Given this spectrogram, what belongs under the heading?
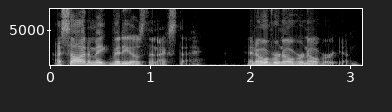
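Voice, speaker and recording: A man's voice: a little high, big pitch swings, racing, creaky, darkish tone, no room sound, studio quality. A young man hosting a fantasy football livestream, talking loosely and casually with lots of fillers as he explains his picks.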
